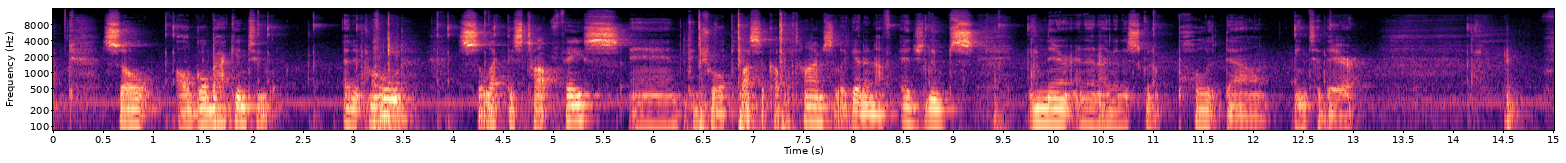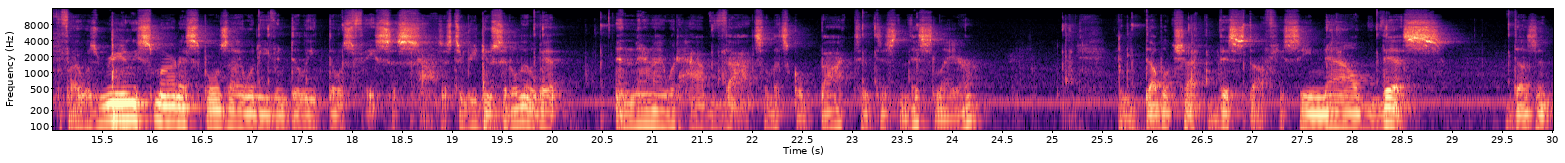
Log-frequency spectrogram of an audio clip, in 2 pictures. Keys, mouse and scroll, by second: 1.1 right click, 1.6 Tab, 2.7 click, 3.4 ctrl+Tab, 6.5 ctrl+KP_Add, 8.4-10.6 middle drag, 11.0-12.5 drag, 12.8 middle click, 15.6 x, 17.8-19.0 middle drag, 19.4 Tab, 21.3-22.5 drag, 23.1 click, 23.7-24.9 middle drag, 25.7 a, 28.2 right click, 28.8-30.0 drag.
